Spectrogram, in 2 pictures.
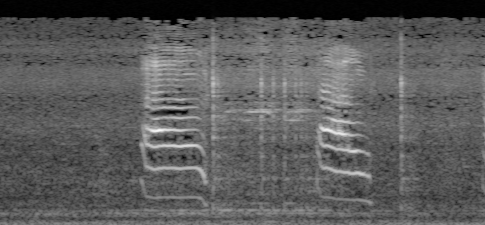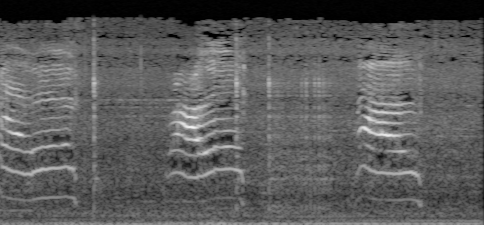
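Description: A cat meowing five times at an even pace, about one short high-pitched call every two seconds, each call dipping in pitch at its end.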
